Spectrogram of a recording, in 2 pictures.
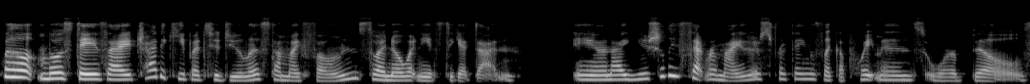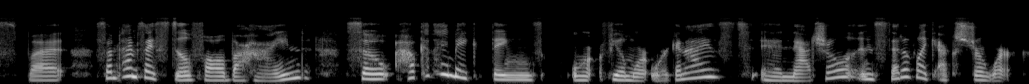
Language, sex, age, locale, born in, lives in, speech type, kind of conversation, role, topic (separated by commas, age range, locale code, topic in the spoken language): English, female, 40-44, en-US, United States, United States, read, expert-assistant, asker, What are the benefits of being organized in your daily life?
